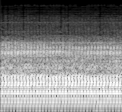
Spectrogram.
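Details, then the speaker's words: Champion inverter generator running after pull cord housing replacement and full disassembly/reassembly, started on choke with fuel cap vent on; steady even hum with fast regular pulse, quiet, no misses or surges — normal running. "Love how quiet these things are. It worked."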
